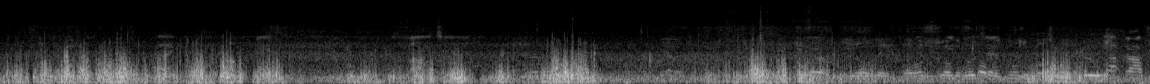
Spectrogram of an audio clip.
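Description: Rough waves churn and splash.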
